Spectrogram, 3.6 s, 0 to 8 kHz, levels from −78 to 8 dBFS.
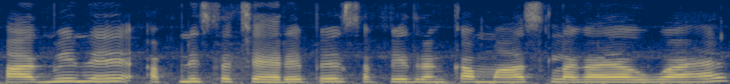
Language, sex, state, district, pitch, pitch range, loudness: Hindi, female, Bihar, Katihar, 245 Hz, 235-275 Hz, -15 LUFS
